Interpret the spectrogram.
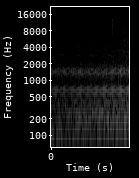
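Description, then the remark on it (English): A steady, droning outboard motor fitted to a curragh hums, its low engine rumble constant and unbroken with a faint whine above, as the small boat moves over water on the way to Inishturk. “The Curragh has an outboard motor fitted, so with little more than a cursory view of Omi Island to the north and Turbot to the south, you're already looking at the rocky coast and high central ridge of Turk”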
